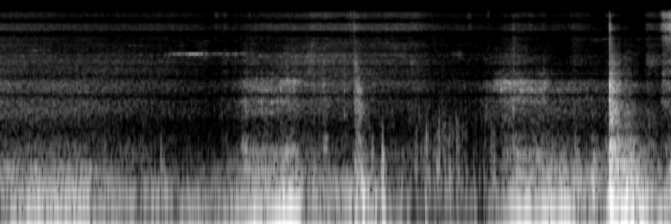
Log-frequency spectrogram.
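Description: Heavy diesel earthmoving machinery running, its engine swelling louder twice, with scattered knocks and one sharp, loud knock about nine seconds in.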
